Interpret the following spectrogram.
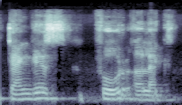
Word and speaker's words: Chang'e: So it's pronounced as Chang'e 4, or what it changes 4 moon lander.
